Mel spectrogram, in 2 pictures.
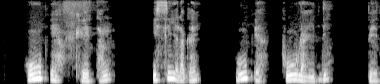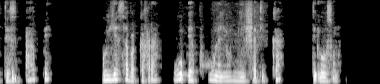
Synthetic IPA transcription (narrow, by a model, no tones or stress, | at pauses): huːpʼɪjɐkʰe̞ːt̪ʰːɐn | ɪsːɪjɛlɐɡɐj | huːpʼːɪjɐ | pʰuːlɐjd̪ːɪ | b̥e̞ːt̪ːesaːpːɛ | ɡʊjːɛsːɐbɐɡːɐxɐ̰ɾʔɐ | huːpʼɪjɐpʰuːlɐjomiːʃːɐt̪ɪkʰːɐ | d̪̥ɛʔo̞ːsɔ̰nɐ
